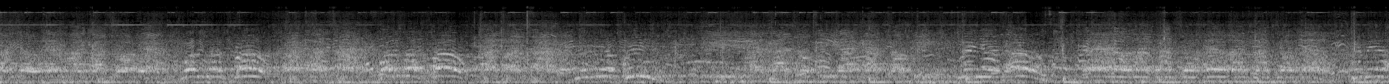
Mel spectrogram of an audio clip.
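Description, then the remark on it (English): A large protest crowd at a federal courthouse fills the space with dense, continuous voices, singing, shouting and chanting together with bursts of cheering, as people dance and mothers dressed in yellow form a kick line; loud throughout with no pauses. “For 2 hours, the crowd sang and danced, yellow-clad moms forming a kick line where the fence had stood only a day earlier.”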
